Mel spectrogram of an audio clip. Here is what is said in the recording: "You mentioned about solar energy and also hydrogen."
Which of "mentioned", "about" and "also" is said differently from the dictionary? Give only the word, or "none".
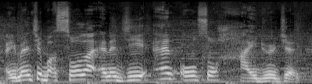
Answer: mentioned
